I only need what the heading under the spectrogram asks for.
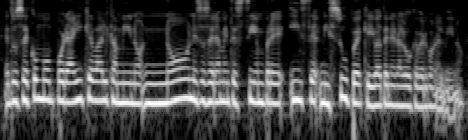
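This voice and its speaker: A woman from the Dominican Republic, speaking as a sommelier guest on a podcast. Her voice is mellow and warm at an average pitch. She thinks aloud, restarting phrases and filling pauses as she goes. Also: flat delivery. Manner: reflective, restarts often, eh fillers. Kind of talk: casual podcast interview.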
